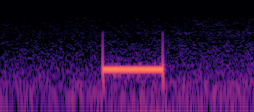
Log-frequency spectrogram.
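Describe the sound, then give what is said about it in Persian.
A single short busy tone on a radio call-in as a phone call fails to connect: one steady, even-pitched beep lasting about a third of a second, starting and stopping abruptly. “بله خب تماس از ایام برقرار نشد، تماس بعدی را میگیریم.”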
